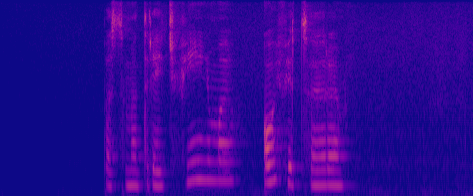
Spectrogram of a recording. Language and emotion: Russian, neutral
